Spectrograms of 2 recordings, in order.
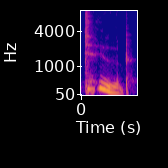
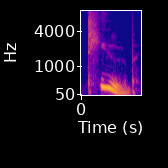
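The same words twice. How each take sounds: First: It has no y-glide before the vowel, 'toob'. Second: It has a y-glide before the vowel, 'tyoob'. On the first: "you guys say tube. So you pronounce it T O O B" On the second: "we say tube, tube, you see"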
